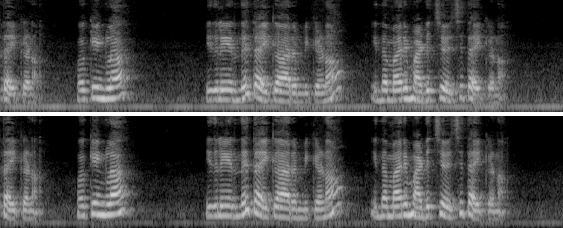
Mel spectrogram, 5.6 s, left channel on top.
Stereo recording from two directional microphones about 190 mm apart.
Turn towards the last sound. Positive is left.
turn(degrees=-60)  # may be behind; listen again after turning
